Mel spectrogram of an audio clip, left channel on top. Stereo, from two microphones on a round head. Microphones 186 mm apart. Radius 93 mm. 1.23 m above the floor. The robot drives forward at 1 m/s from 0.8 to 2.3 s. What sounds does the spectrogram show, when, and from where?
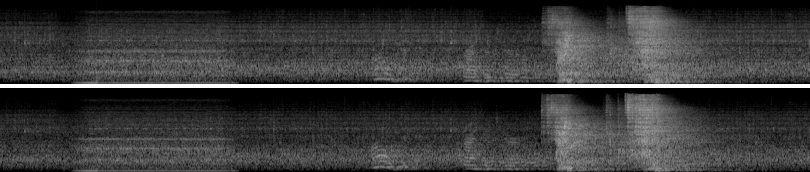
0.0 s running water: 10° left (ahead or behind), 4 m; by 8.1 s 15° left (ahead or behind), 2.5 m
3.7 s a woman speaking: 25° right (ahead or behind), 3.5 m
5.4 s tearing paper: 75° right (ahead or behind), 5 m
